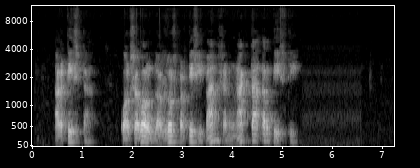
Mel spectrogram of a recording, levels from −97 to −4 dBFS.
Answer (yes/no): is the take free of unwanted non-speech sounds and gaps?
yes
